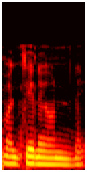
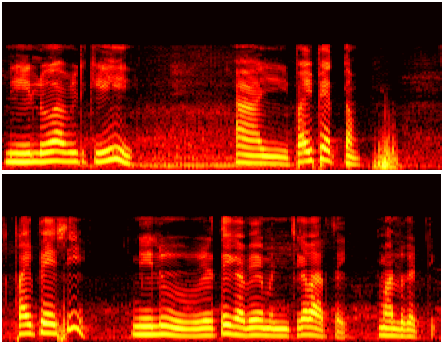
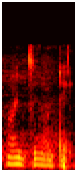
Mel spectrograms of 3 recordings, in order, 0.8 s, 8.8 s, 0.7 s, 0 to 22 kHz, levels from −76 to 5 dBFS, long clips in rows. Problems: background sounds at intervals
